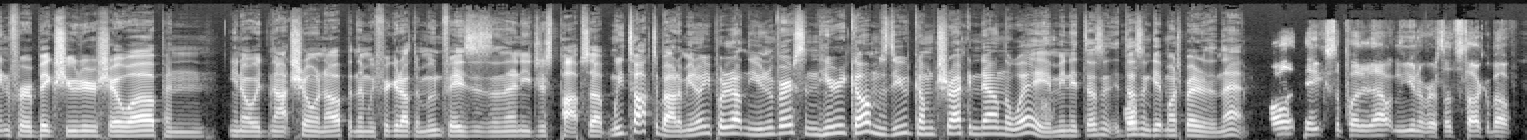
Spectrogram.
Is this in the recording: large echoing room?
no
